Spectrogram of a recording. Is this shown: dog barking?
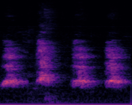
yes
